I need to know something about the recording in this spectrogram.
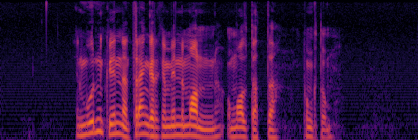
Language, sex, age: Norwegian, male, 21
